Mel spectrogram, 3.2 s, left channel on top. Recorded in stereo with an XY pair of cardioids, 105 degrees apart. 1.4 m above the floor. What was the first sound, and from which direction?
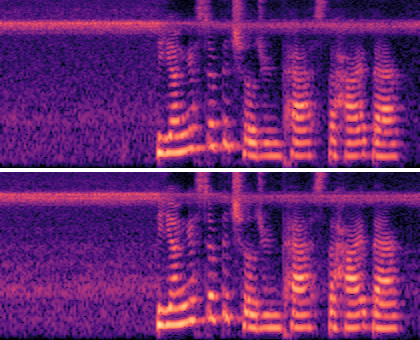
A woman speaking, 30° right.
